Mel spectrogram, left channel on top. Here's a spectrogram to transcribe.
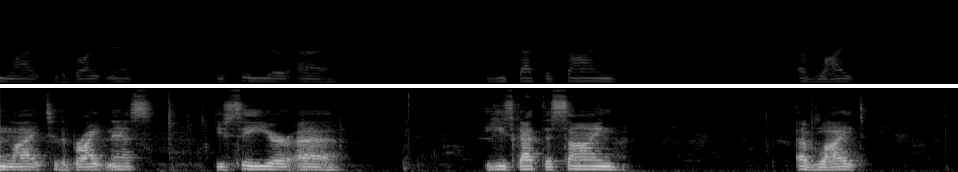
to the brightness. You see your, he's got the sign of light.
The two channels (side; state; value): left; quieter; 36.4 dB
